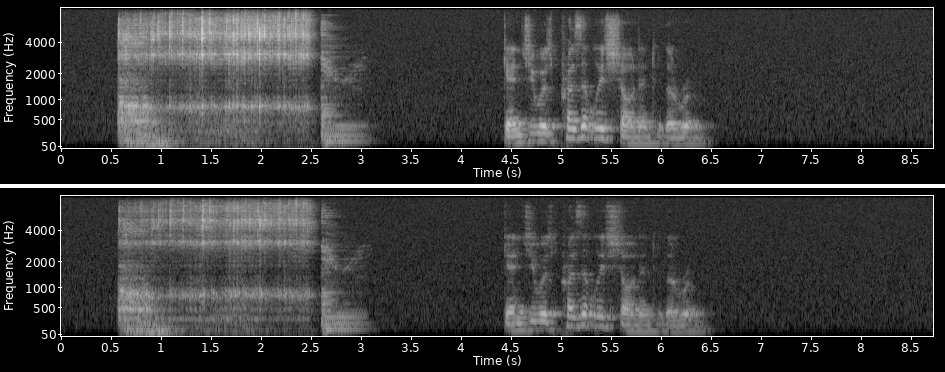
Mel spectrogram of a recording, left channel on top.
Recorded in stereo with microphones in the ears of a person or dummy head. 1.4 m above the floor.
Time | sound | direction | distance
0.6 | a pop | 55° left (ahead or behind) | 1.7 m
2.6 | a clunk | 60° left (ahead or behind) | 3.5 m
4.4 | a man speaking | 65° left (ahead or behind) | 1.8 m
